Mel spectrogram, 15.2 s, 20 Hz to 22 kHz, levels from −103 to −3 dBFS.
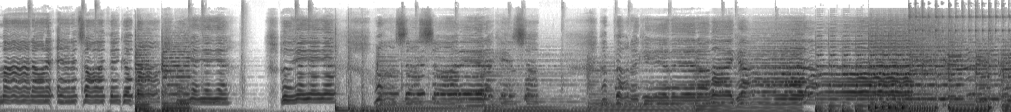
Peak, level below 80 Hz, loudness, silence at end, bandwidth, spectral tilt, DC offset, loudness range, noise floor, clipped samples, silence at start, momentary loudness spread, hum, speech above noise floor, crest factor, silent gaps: -2 dBFS; -32 dBFS; -20 LUFS; 0 s; over 20 kHz; -4.5 dB/octave; under 0.1%; 7 LU; -44 dBFS; under 0.1%; 0 s; 12 LU; none; 22 dB; 18 dB; none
